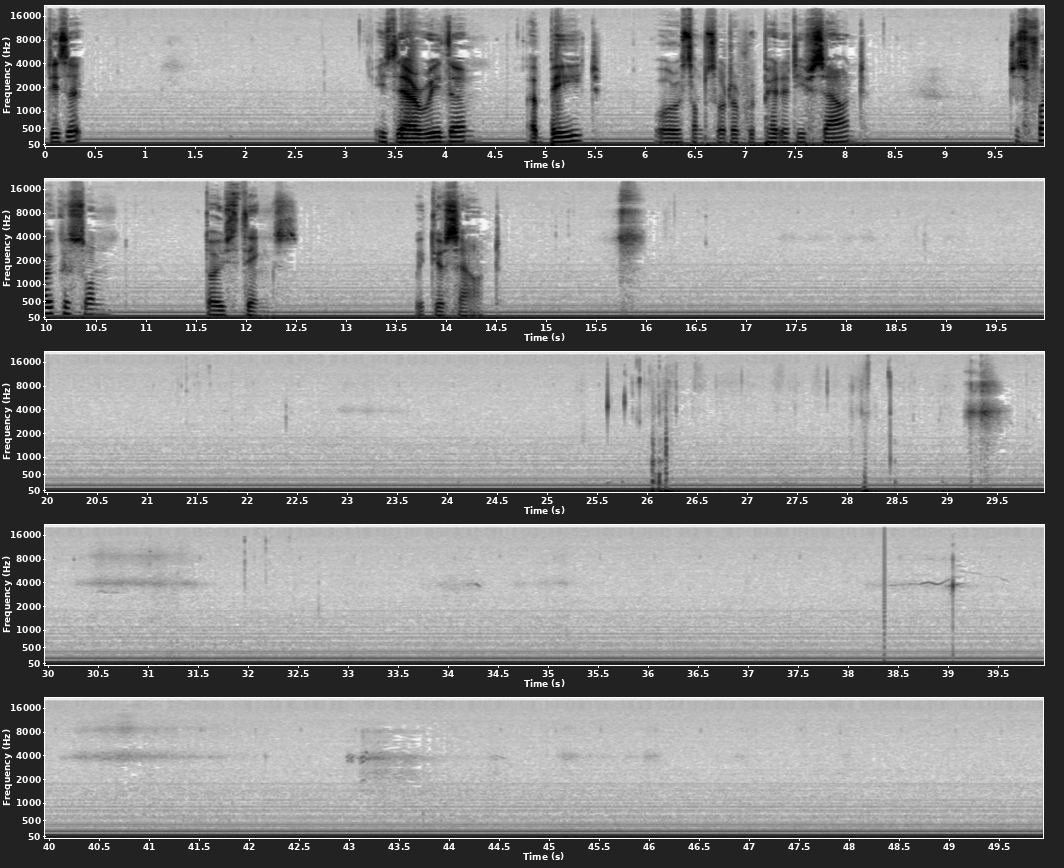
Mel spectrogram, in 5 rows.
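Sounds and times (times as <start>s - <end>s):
steady low hum: 0.0s - 49.9s
faint high chirps: 38.4s - 39.2s.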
